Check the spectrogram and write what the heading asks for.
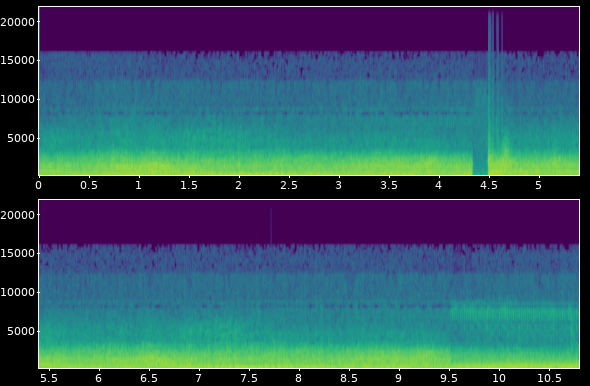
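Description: A car engine drones steadily, its pitch climbing and dropping as it accelerates through the gears, with a brief cut partway through and no voices.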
